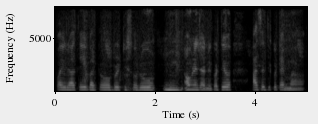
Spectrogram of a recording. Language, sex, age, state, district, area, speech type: Nepali, female, 30-45, West Bengal, Alipurduar, rural, spontaneous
